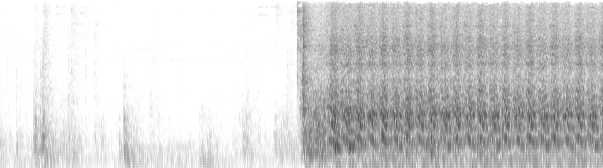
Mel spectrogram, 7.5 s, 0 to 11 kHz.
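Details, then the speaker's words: 1980 Porsche 924 Turbo, new fuel filter fitted: starter spins engine evenly at about three beats a second but it never fires; crank no start, old fuel suspected, plan to drain fuel. "All right, so my plan is to drain the fuel because it wasn't catching on the normal fuel."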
